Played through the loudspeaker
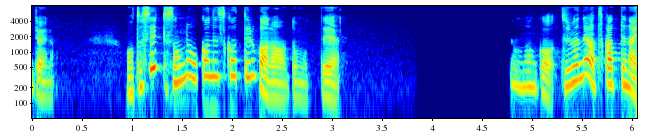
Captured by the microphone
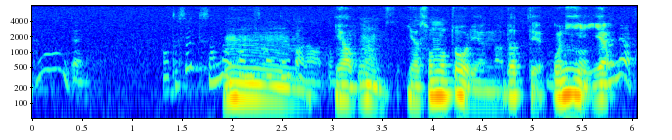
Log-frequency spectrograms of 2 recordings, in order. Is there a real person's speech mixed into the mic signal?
Yes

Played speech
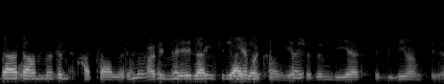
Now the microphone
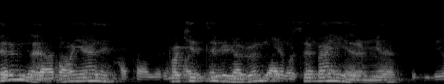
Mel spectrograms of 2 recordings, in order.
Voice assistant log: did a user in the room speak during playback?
Yes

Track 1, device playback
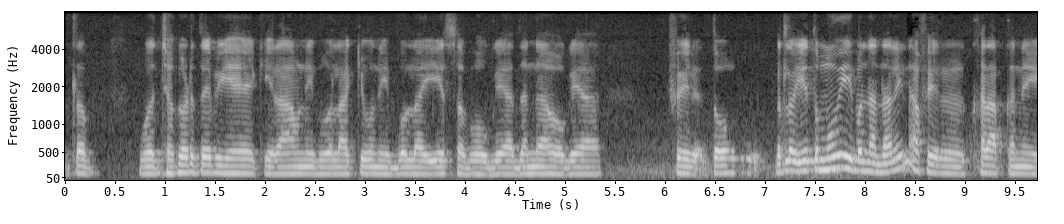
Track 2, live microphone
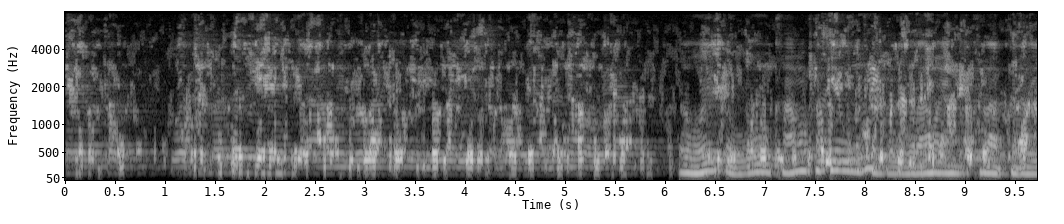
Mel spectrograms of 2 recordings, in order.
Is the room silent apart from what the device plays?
No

